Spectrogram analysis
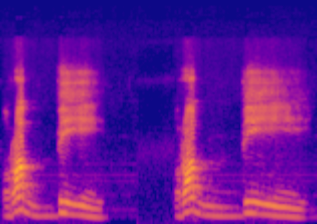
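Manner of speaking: RABBI with a held double b and long ee; no break. Shown as a demonstration. Teacher connecting rab and bi, without a break. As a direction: join RABBI unbroken, stretch the final ee. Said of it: "without stopping the sound of the ba".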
